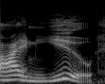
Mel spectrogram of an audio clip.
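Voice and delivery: ordinary delivery

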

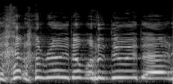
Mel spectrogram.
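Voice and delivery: put-on very high, loud, tearful child's crying. Retelling a scared moment at nine, pleading with his dad: re-enacting crying as a child. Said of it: "I'm like crying".

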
